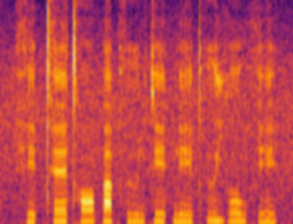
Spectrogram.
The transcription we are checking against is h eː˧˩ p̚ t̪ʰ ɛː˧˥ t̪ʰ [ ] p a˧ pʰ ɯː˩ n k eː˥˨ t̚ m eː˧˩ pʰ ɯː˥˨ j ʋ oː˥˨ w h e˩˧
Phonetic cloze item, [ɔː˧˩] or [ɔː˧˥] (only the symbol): ɔː˧˥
